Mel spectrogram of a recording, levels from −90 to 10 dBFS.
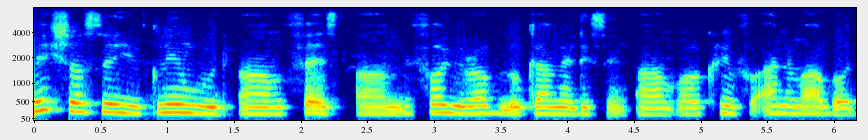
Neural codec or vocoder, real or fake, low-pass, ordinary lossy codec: none; real; 7.2 kHz; Opus, 16 kbps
